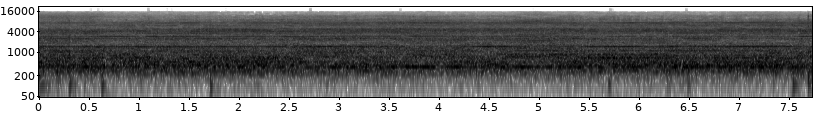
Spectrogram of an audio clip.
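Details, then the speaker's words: 1980s French Moulinex Aspirateur No1 237/320 handheld vacuum cleaner running while picking up bird mess from the floor: steady high-pitched rush with faint whine, no rattles; quiet, though giving off a strong ozone smell; motor runs normally. "pretty good I like how silent it is as well it's giving off quite a strong ozone smell though"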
